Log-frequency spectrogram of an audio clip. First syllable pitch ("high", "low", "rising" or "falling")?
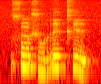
high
